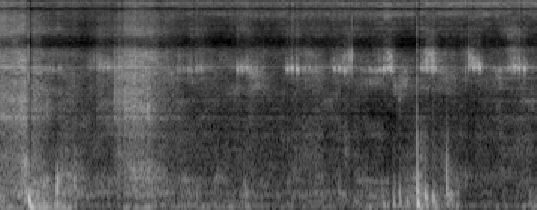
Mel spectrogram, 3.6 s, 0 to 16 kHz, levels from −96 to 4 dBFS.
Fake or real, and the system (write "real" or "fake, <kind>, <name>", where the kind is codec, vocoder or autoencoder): fake, codec, SNAC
